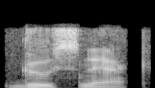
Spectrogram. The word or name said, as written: gooseneck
